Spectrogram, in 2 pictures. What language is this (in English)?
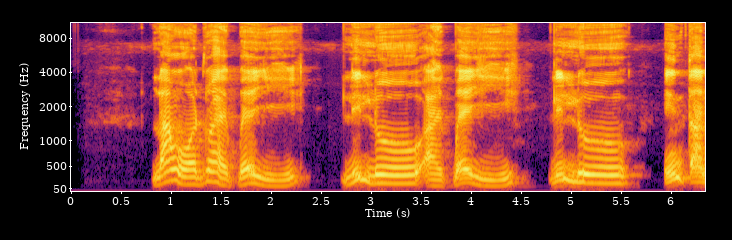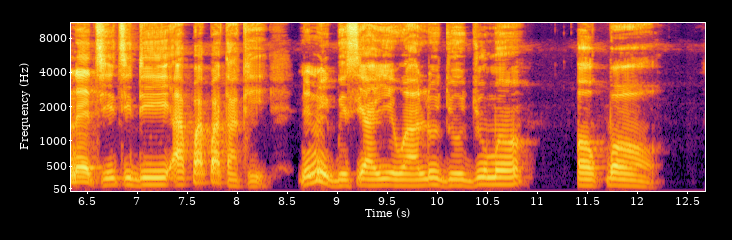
Yoruba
